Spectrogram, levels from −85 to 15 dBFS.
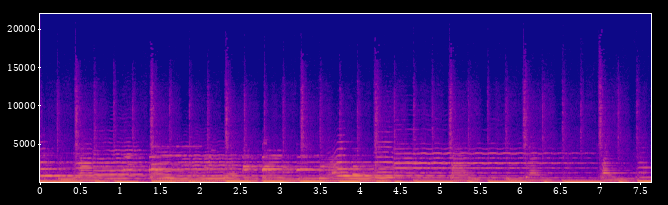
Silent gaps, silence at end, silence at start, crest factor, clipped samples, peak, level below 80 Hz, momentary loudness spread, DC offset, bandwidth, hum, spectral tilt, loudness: none; 0 s; 0 s; 16 dB; under 0.1%; -6 dBFS; -36 dBFS; 7 LU; under 0.1%; 15 kHz; none; -6 dB/octave; -23 LUFS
